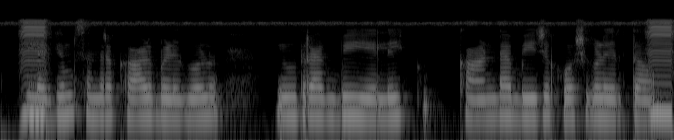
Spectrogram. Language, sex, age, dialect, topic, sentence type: Kannada, female, 18-24, Northeastern, agriculture, statement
